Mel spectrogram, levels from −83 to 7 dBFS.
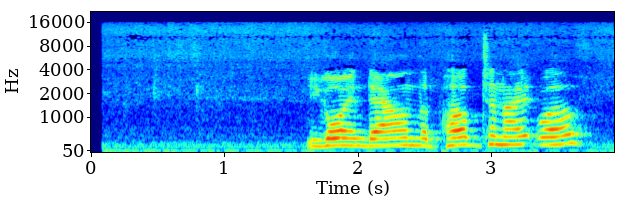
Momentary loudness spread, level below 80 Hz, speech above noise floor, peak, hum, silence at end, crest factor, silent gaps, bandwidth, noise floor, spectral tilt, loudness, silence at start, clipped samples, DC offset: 21 LU; -46 dBFS; 22 dB; 0 dBFS; none; 0 s; 18 dB; none; 16.5 kHz; -37 dBFS; -5 dB/octave; -15 LUFS; 0.1 s; under 0.1%; under 0.1%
